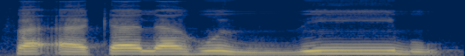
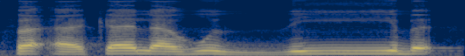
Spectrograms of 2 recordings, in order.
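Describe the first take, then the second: Both takes have the same delivery.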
